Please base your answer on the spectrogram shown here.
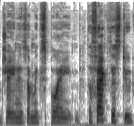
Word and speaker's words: Jainism: So, Janism is a religion I have been mispronouncing since I learned of it. I called it Ginism because that's how I remember my professor saying it, but it is actually Janism.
